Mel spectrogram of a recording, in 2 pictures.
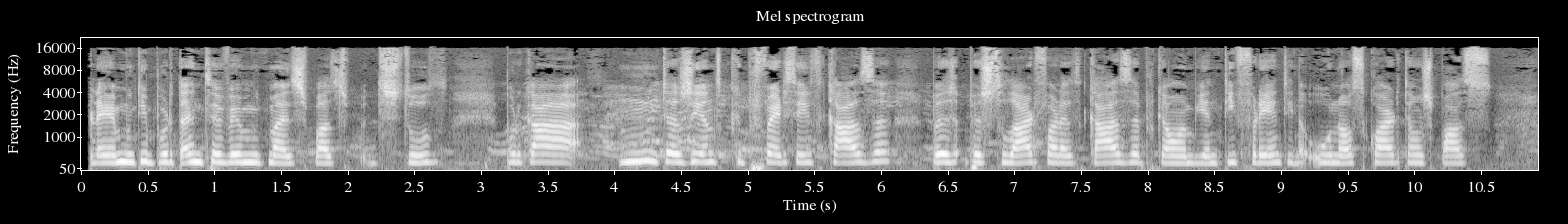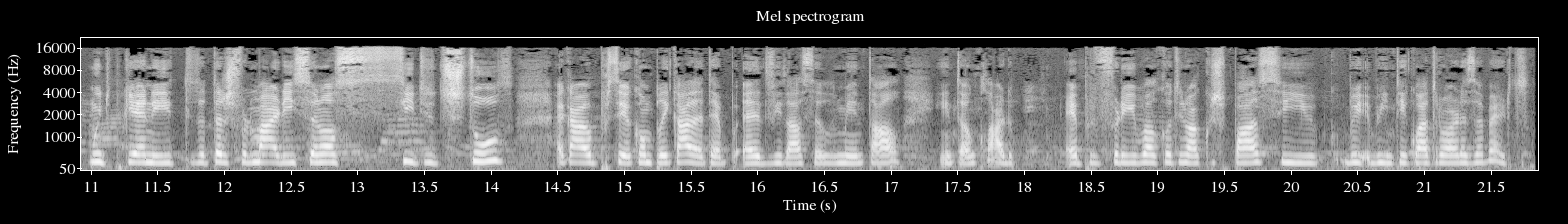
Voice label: VOx POP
